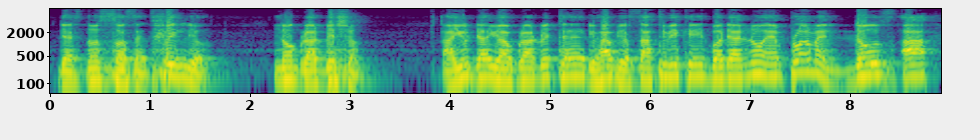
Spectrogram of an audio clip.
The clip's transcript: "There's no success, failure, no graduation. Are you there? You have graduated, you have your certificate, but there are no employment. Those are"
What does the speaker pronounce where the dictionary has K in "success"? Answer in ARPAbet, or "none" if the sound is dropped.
none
